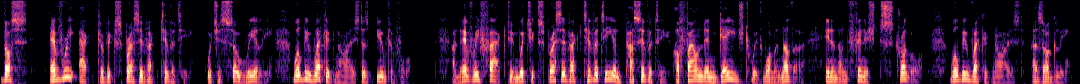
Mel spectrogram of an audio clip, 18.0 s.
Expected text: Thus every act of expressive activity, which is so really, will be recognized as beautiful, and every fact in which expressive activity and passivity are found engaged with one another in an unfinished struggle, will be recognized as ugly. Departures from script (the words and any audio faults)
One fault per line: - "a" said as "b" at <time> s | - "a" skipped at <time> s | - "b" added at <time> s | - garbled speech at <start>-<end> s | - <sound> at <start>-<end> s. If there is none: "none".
none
